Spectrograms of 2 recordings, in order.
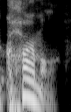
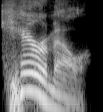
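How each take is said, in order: First: Caramel said as kar-mel, two syllables. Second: Caramel said as kehr-uh-mel, three syllables. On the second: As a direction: give caramel its full middle A. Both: Shown as a demonstration. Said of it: "Or caramel".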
